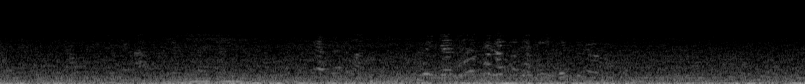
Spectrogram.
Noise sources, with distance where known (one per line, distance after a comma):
person or small group talking, near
